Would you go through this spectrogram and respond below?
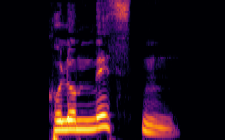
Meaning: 1. genitive singular of Kolumnist 2. plural of Kolumnist
- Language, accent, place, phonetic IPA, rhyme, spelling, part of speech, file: German, Germany, Berlin, [kolʊmˈnɪstn̩], -ɪstn̩, Kolumnisten, noun, De-Kolumnisten.ogg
